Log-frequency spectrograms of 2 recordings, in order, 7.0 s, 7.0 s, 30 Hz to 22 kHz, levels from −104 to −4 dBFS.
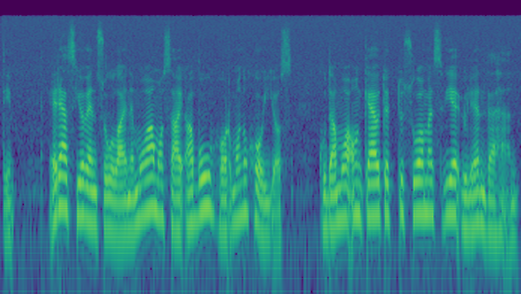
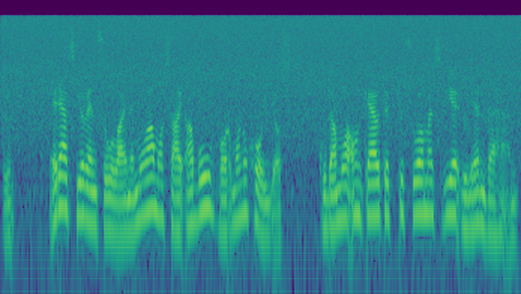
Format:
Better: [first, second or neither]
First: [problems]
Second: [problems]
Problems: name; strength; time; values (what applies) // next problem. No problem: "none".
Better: first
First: hiss; faint; throughout; 25 dB below the speech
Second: hiss; loud; throughout; 5 dB below the speech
